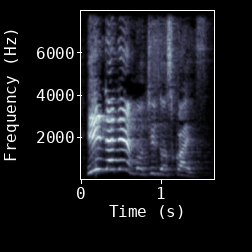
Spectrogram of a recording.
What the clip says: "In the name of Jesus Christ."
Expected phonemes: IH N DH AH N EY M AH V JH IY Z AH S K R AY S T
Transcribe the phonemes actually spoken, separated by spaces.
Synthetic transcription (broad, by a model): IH N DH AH N EY M AH V JH IY Z AH S K R AY S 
